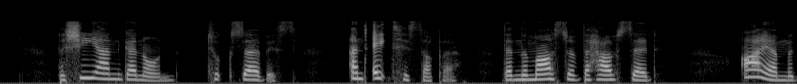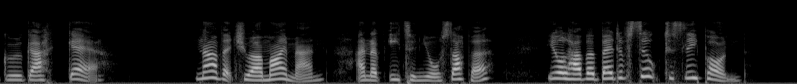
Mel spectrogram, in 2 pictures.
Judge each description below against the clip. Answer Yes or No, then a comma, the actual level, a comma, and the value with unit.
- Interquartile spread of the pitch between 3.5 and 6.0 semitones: Yes, average, 4.6 semitones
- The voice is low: No, high, 225 Hz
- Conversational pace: Yes, average, 160 wpm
